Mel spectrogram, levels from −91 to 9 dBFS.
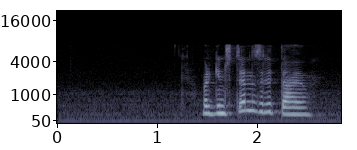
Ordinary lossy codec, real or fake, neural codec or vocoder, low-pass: none; real; none; 7.2 kHz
